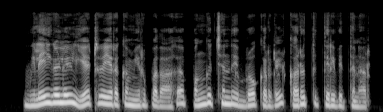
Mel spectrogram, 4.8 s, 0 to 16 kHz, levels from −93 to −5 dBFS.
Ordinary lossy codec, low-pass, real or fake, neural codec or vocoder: none; 10.8 kHz; real; none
